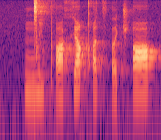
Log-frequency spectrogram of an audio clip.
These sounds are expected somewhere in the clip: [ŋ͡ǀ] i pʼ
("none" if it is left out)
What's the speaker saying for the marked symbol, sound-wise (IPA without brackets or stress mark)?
ŋ͡ǀ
